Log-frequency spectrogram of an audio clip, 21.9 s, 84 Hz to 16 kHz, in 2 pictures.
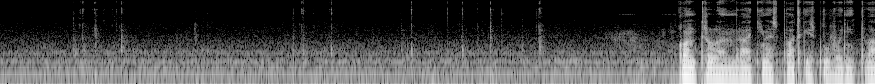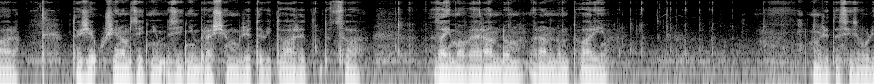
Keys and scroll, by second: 15.4 ctrl+z, 21.1 m.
